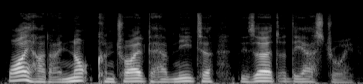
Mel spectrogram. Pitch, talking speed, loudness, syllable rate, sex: 130 Hz, 200 wpm, -19 LUFS, 6.0 syllables/s, male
